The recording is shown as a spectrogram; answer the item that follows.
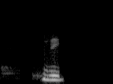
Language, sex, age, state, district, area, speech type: Hindi, female, 18-30, Uttar Pradesh, Varanasi, urban, conversation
